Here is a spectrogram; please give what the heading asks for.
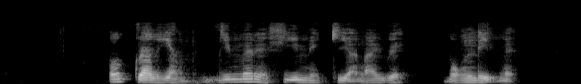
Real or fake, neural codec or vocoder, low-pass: fake; codec, 24 kHz, 1 kbps, SNAC; 7.2 kHz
